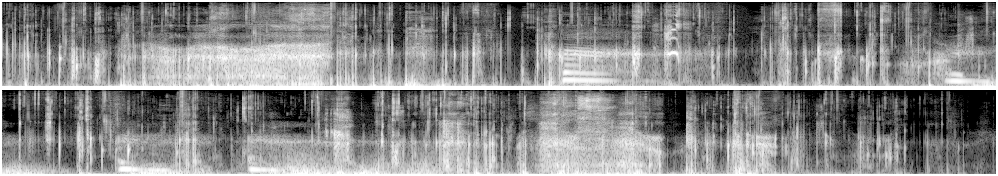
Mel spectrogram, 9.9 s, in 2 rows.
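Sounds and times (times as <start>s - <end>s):
ear licking sounds: 0.0s - 9.9s
person whispering: 2.7s - 3.3s, 4.6s - 7.0s.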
